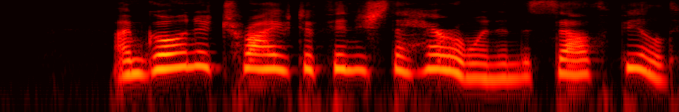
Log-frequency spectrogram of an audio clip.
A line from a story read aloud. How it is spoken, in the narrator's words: he said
